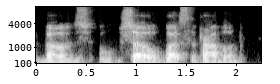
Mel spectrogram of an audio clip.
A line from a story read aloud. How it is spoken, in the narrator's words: Arnie say something under his breath in Gnomish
